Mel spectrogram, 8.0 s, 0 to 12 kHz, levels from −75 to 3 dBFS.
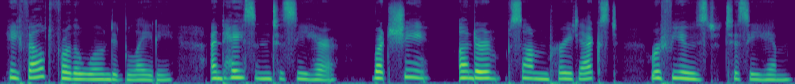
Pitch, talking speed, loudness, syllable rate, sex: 230 Hz, 150 wpm, -19 LUFS, 4.3 syllables/s, female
